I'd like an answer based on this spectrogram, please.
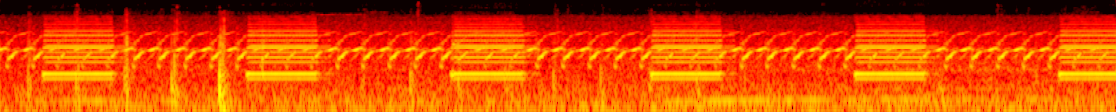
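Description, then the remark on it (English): A car alarm blares loudly and without pause, cycling through rapid whooping sweeps, chirps and steady electronic tones in a repeating pattern roughly every second and a half, with no one speaking; the car's door is open. “It seems that they've stolen a car or something.”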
